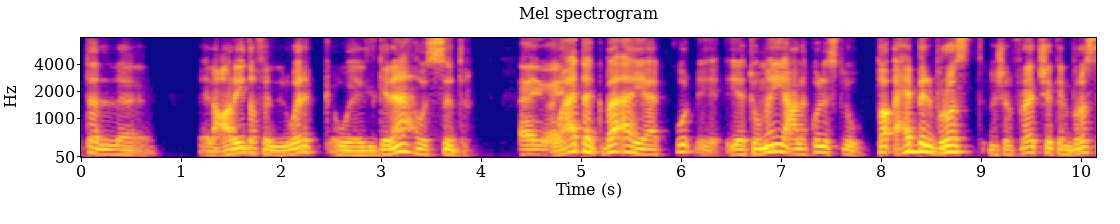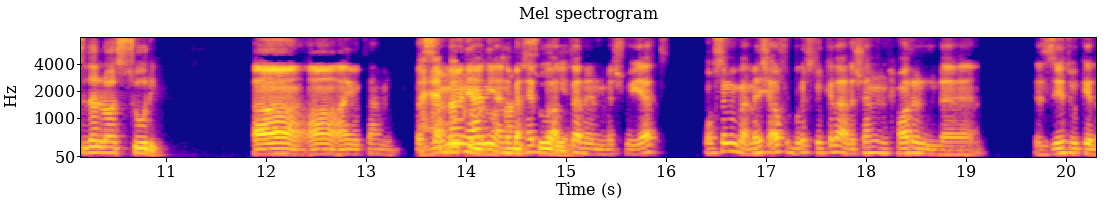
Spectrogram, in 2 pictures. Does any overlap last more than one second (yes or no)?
yes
